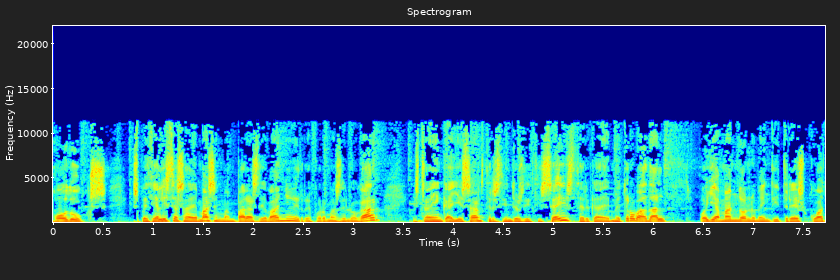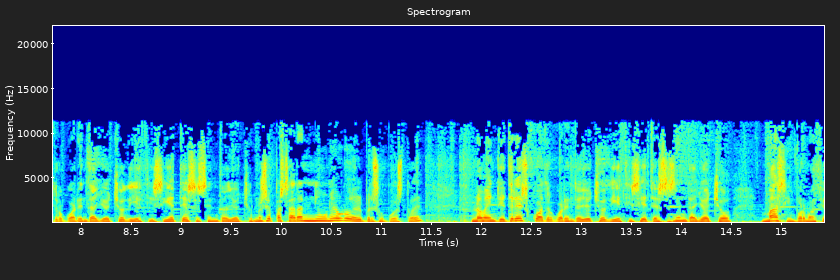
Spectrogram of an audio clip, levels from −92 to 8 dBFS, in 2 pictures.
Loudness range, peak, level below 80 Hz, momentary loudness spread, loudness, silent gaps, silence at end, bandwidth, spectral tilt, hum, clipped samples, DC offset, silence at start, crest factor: 1 LU; -4 dBFS; -38 dBFS; 5 LU; -16 LUFS; none; 0 s; 11.5 kHz; -5 dB/octave; none; under 0.1%; under 0.1%; 0 s; 12 dB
